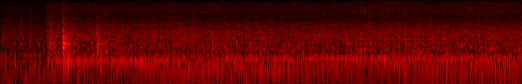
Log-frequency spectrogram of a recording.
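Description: Steady rain falling on grass and foliage, with two sharp knocks about a second in and a faint low hum underneath.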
